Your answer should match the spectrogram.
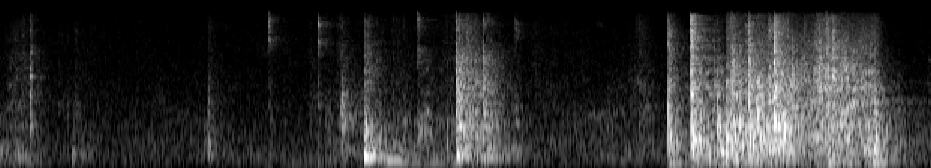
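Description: A metal baking tray being slid into an oven, with a scraping rattle on the rails lasting about a second and a half, starting about four and a half seconds in. It comes after a few small clicks and knocks.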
